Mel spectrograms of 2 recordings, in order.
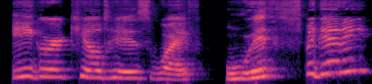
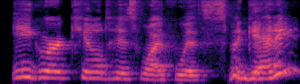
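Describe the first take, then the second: First: The word with carries the main stress. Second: The word spaghetti carries the main stress. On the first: Spaghetti was the means, not the motive. "not for spaghetti or because of the spaghetti" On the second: The weapon was spaghetti, not a knife. "not a knife"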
